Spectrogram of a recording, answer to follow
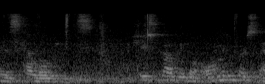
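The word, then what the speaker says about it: Héloïse: is Helen Alloys an album Lord Eloise that's pronounced Heloise they're we do sometimes see this name in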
